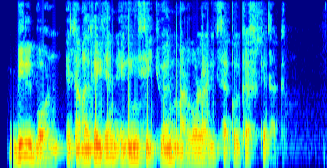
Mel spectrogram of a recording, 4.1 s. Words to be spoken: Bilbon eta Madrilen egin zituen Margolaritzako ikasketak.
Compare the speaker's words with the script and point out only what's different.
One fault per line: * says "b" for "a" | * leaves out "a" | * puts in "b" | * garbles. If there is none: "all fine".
all fine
